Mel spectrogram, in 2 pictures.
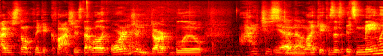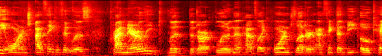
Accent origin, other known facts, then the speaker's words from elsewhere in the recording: California, United States; I was born in California.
